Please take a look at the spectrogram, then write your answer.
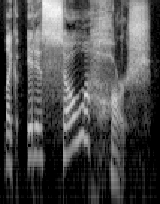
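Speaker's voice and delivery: slow, hard, exaggerated American consonants on "so harsh"; mock harsh American. Shown as a demonstration. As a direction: lean into the harsh American sound. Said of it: "strongest consonants".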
